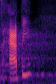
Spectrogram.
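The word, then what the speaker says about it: Hapi: Uh, for example, there was a, a, god, and this is literally, it's H A P I, but it is pronounced happy.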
